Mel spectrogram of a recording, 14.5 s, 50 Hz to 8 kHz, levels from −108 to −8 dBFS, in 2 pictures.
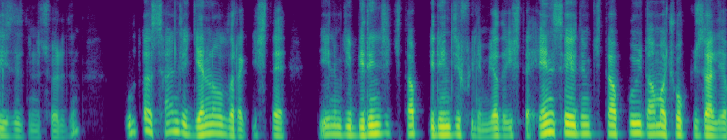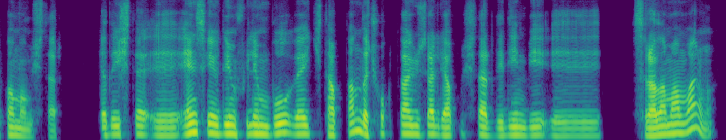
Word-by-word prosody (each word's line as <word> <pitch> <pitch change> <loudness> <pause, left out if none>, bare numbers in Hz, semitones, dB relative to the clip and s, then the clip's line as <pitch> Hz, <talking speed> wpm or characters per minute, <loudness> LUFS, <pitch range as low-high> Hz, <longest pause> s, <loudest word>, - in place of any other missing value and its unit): izlediğini 100 -4 -11
söyledin. 90 0 -16 0.5
Burada 170 +5 -3
sence 165 -1 -4
genel 130 +3 +2
olarak, 115 -8 -3
işte, 120 -3 -7 0.3
diyelim 130 0 -4
ki, 125 -1 -3
1'inci 140 +4 +3
kitap, 140 0 -4
1'inci 125 +1 +2
film 105 -5 -12
ya 115 0 0
da, - - -9
işte, 115 +1 -9
"En 150 +5 +4
sevdiğim 145 -3 +3
kitap 140 0 -1
buydu 155 -3 +3
ama 135 0 +3
çok 130 0 -2
güzel 115 -2 +1
yapamamışlar." 110 -2 -5 0.4
ya 120 - -1
da, - - -7
eee, - - +2
işte, 135 0 -4 0.4
"En 145 +4 +6
sevdiğim 145 -3 +3
film 140 -1 +1
bu 150 0 +3
ve 135 0 +3
kitaptan 145 +5 -2
da - - +5
çok 140 0 -12
daha 140 -1 +4
güzel 135 0 0
yapmışlar." 125 -1 -1
dediğin 115 +1 -2
bir, 120 -1 -4
iii, 110 0 -8 0.3
sıralaman 130 +7 +4
var 220 +4 +2
mı? - - -8
130 Hz, 185 wpm, -25 LUFS, 115-145 Hz, 0.5 s, En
